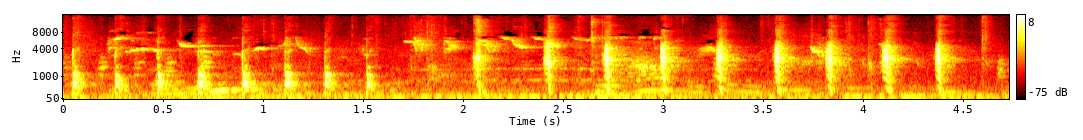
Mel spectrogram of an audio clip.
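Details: A captive Chinese hwamei in Hanoi, said to be swaying and nodding, gives sharp, clipped notes about three times a second, mixed with brief high whistled slurs early on, over a faint low hum.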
